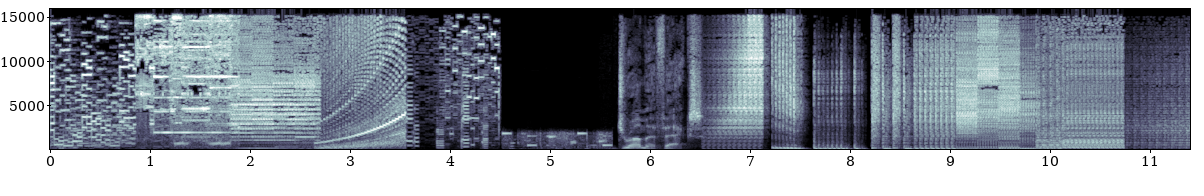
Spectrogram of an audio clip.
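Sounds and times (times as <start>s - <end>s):
choppy stuttering glitch bursts: 0.0s - 5.6s, 6.5s - 10.8s
layered electronic bleeps: 0.0s - 5.7s
speech: 0.1s - 1.0s, 5.7s - 6.9s.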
